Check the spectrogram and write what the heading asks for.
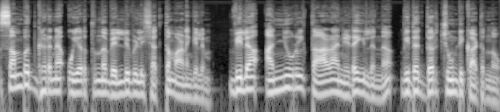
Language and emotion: Malayalam, neutral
